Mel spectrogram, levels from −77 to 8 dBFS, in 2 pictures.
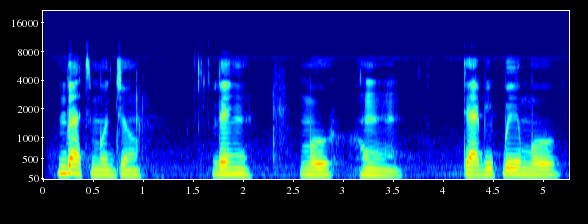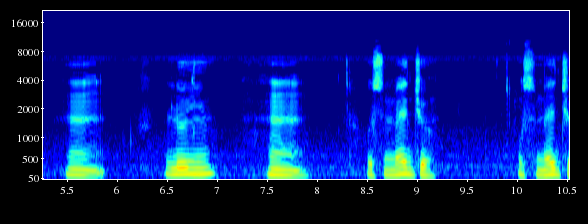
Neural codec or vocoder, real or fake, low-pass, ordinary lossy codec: none; real; 10.8 kHz; none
